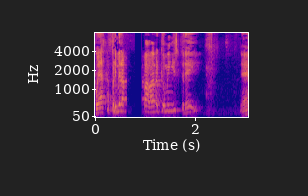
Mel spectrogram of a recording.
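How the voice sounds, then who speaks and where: A man speaks in a raised, projected voice. His pitch is high for a man. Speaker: pastor. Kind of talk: testimony. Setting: live stream interview.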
